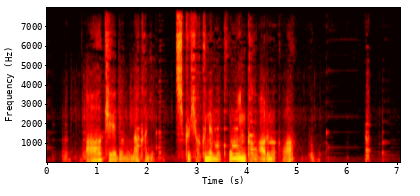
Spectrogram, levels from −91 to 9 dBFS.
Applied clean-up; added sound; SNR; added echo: neural mask model RNNoise.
